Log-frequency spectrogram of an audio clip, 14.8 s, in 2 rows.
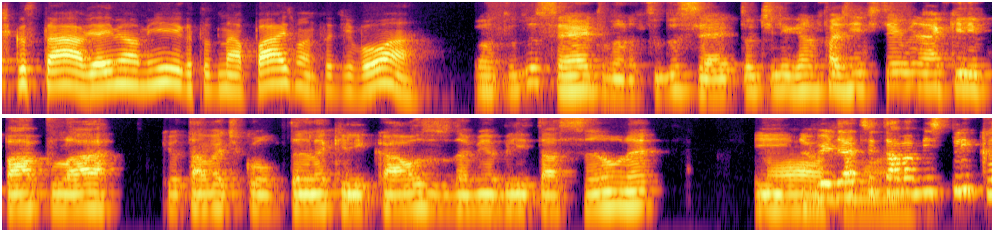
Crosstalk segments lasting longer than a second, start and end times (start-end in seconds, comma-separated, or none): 13.1-14.3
